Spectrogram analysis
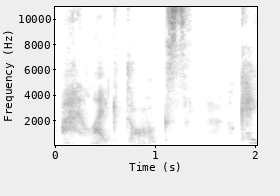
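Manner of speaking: soft unvoiced whisper. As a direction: share it like a secret. Whispering to toddler.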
